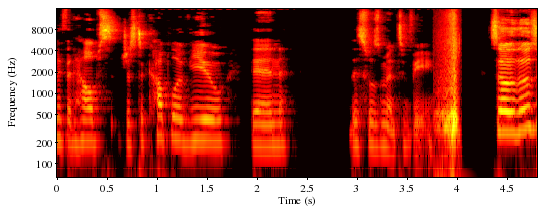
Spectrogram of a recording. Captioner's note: air whooshing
